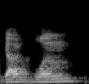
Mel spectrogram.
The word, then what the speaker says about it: Doug Bloom: Doug Bloom, D-O-U-G-B-L-O-O-M.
